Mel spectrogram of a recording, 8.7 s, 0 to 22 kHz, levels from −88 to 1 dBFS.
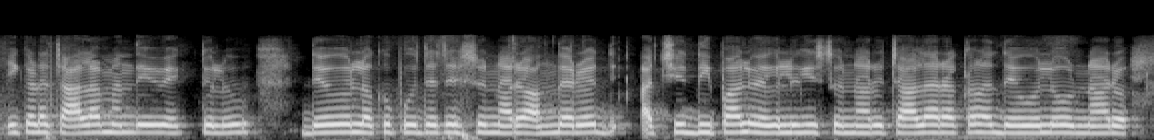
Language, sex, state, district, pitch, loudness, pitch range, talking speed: Telugu, female, Telangana, Nalgonda, 225 Hz, -13 LUFS, 215-230 Hz, 105 wpm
